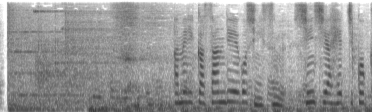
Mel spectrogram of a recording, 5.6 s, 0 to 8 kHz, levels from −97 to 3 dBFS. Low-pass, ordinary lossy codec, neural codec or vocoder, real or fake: 7.2 kHz; none; none; real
